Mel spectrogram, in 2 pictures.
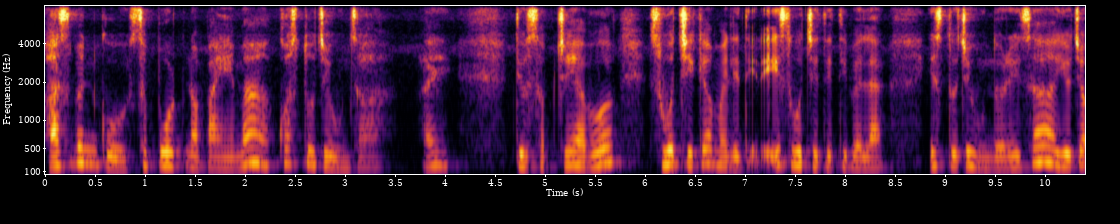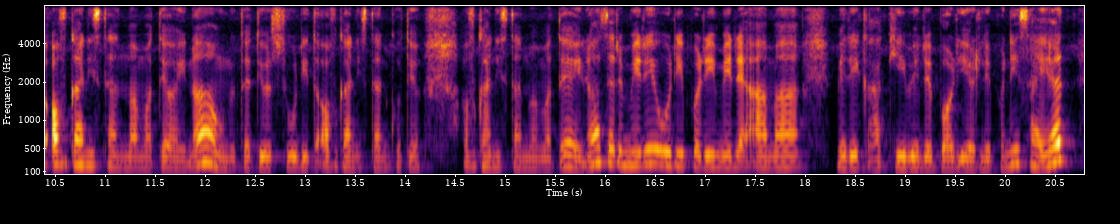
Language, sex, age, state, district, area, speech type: Nepali, female, 18-30, West Bengal, Darjeeling, rural, spontaneous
